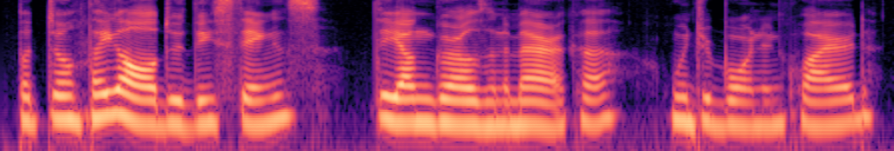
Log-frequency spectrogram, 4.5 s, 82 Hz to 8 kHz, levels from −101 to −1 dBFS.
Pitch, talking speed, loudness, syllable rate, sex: 200 Hz, 175 wpm, -18 LUFS, 6.1 syllables/s, female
